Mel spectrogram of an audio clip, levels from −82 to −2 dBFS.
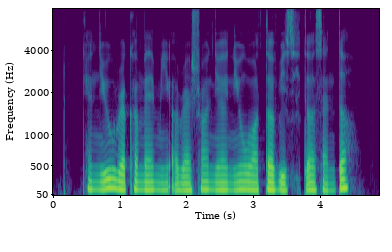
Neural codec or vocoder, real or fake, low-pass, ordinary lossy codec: none; real; none; none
